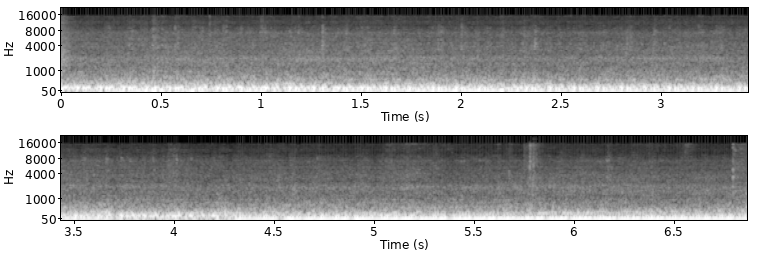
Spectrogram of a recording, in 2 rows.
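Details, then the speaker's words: Jeep J10 engine running after reassembly, quiet with no vibration despite a bad cam bearing; faint tinny rattle is the heat shield installed on the exhaust manifold; exhaust manifold heat shield rattle. "rattle that you hear is that heat shield that I installed on the uh manifold a while back"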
